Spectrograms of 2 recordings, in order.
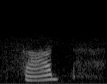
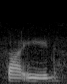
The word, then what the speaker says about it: Said: I think the family pronounces it Saad, but Saad. Yes, Okay. but I think on our side and amongst the American family, we have always pronounced it Said, and Okay. so I'm not really sure about that, but I'm pretty sure it is Saad.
